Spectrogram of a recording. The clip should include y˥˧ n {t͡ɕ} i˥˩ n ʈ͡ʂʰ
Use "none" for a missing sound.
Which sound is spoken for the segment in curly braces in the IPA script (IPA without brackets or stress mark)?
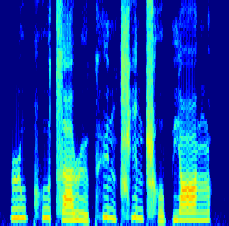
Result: t͡ɕʰ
